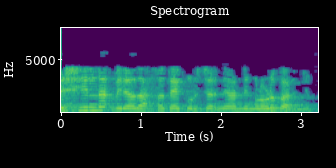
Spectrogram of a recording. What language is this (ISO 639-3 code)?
mal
